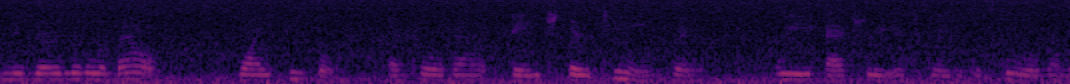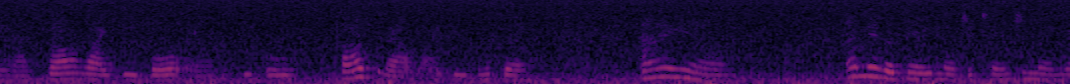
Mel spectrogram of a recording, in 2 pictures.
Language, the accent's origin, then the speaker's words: English; Chapel Hill, North Carolina, United States; my early years here in Chapel Hill were, I felt a sense of security. I grew up on Grand Street, both South Grand and North Grand.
